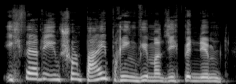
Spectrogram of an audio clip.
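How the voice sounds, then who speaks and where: A man voicing an eager, small young woman who talks in an excited, squeaky voice. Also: normal speed, dry recording, clean studio sound.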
